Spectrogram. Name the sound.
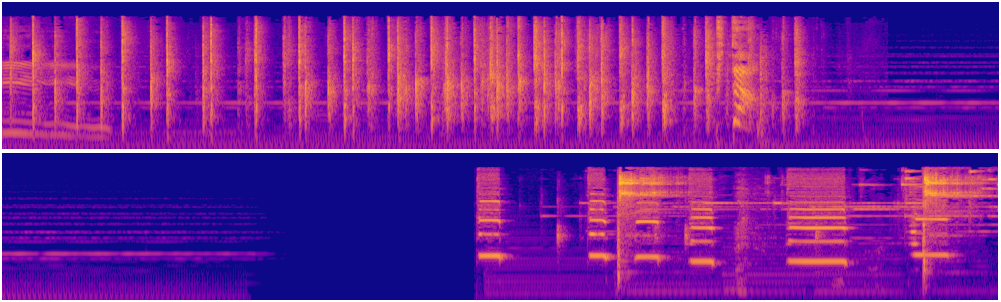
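hand clapping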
